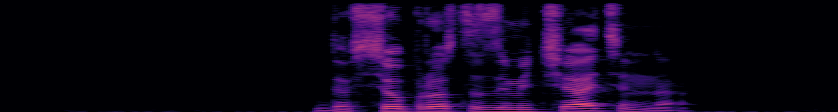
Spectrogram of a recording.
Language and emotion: Russian, positive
